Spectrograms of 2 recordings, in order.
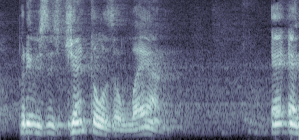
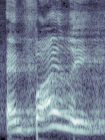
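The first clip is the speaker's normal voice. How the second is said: ordinary delivery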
